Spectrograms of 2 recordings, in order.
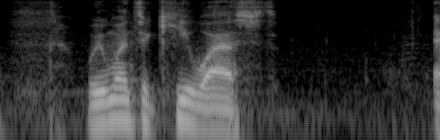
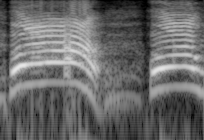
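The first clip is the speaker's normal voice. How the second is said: high, loud panicked yelling; retold panicked scream; 16 dB louder than usual. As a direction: scream like you just got ambushed. Terrified scream retold in tiny bar.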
